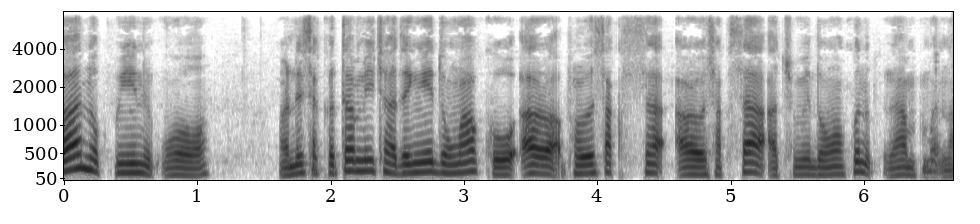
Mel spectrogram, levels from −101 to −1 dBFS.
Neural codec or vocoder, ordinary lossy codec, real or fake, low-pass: codec, 24 kHz, 0.9 kbps, WavTokenizer, medium speech release version 2; none; fake; 7.2 kHz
